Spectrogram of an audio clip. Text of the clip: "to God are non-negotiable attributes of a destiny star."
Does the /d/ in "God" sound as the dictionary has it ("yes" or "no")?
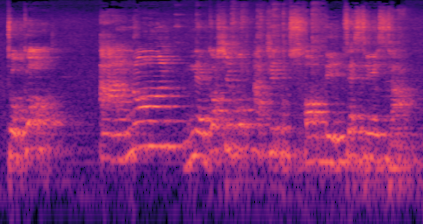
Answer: no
